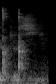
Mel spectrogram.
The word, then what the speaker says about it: Cassis: Et puis c'est pas Cassis, c'est Cassis. Dans le sud, on prononce tout d'abord.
